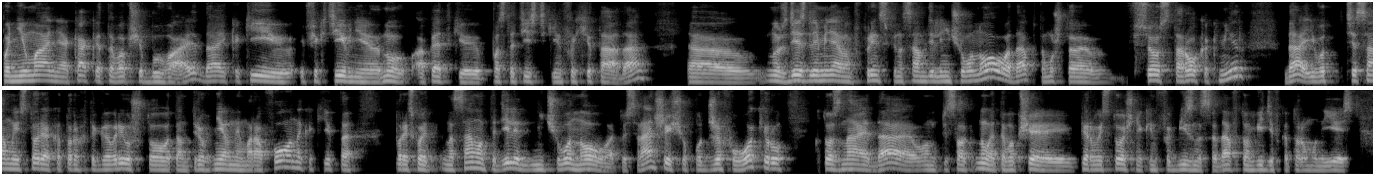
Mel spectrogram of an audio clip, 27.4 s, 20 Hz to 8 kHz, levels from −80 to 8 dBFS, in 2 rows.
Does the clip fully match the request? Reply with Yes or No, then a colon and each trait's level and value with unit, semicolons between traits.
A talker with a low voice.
Yes: low, 130 Hz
